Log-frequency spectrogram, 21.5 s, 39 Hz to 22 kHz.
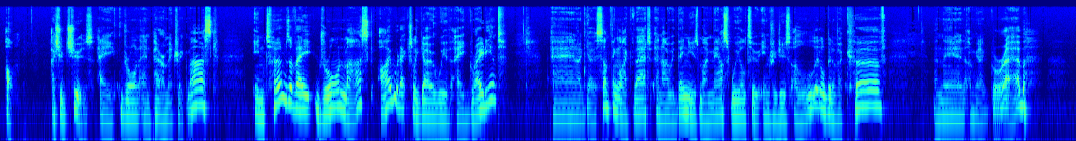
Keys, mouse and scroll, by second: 2.4 click, 4.2-4.9 scroll down 1, 5.1 scroll down 2, 8.6 click, 11.7 click, 13.4 scroll down 2, 19.4-21.5 drag.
